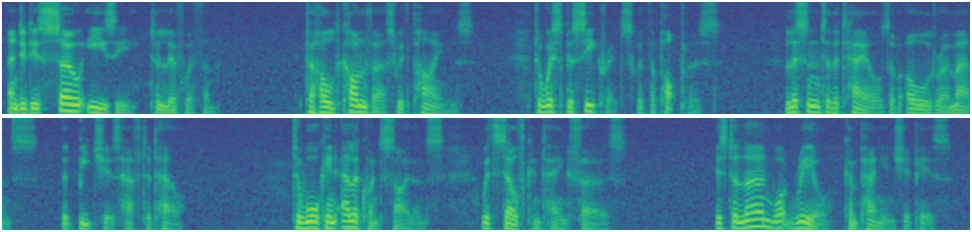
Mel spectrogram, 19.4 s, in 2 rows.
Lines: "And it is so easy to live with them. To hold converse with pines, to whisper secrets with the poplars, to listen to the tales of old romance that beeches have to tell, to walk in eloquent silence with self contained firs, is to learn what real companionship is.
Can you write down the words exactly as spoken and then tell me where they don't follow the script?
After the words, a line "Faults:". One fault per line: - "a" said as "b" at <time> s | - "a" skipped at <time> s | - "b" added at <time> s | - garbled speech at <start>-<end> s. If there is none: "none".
"And it is so easy to live with them. To hold converse with pines, to whisper secrets with the poplars, listen to the tales of old romance that beeches have to tell, to walk in eloquent silence with self contained firs, is to learn what real companionship is.
Faults:
- "to" skipped at 7.2 s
